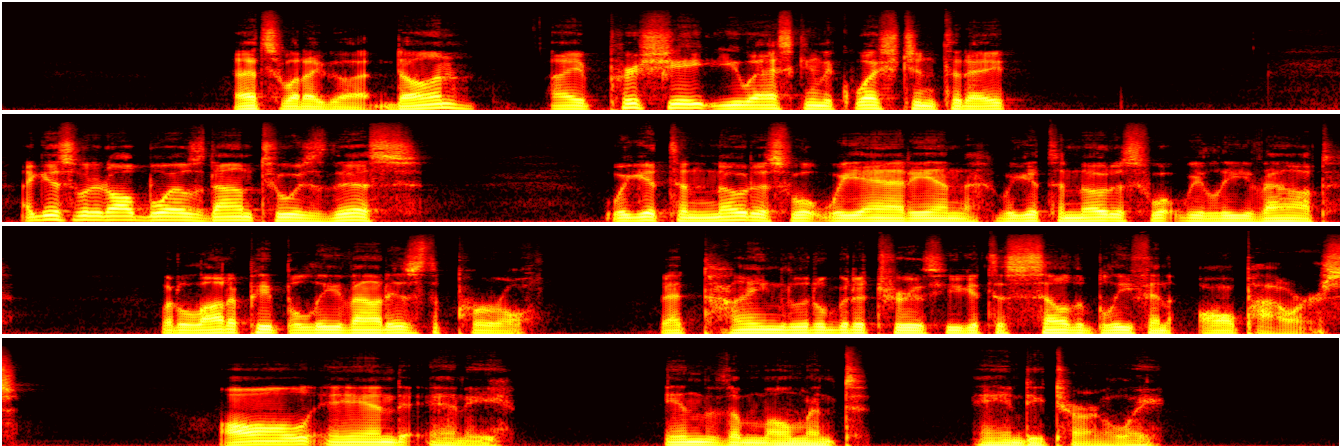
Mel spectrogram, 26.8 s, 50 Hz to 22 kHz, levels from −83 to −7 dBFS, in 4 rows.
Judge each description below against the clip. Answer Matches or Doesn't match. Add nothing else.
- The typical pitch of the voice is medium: Doesn't match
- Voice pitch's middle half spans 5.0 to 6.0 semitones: Doesn't match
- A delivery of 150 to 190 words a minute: Matches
